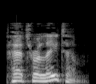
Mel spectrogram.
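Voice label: "petrolatum", English, British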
